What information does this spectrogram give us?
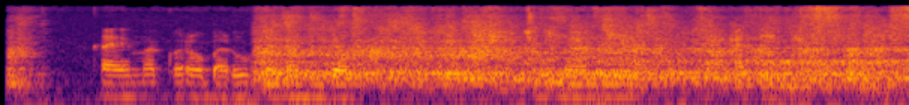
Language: Luo (Kenya and Tanzania)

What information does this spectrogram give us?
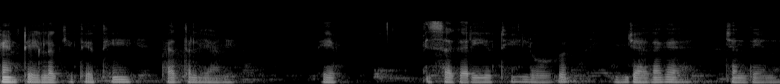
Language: Dogri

